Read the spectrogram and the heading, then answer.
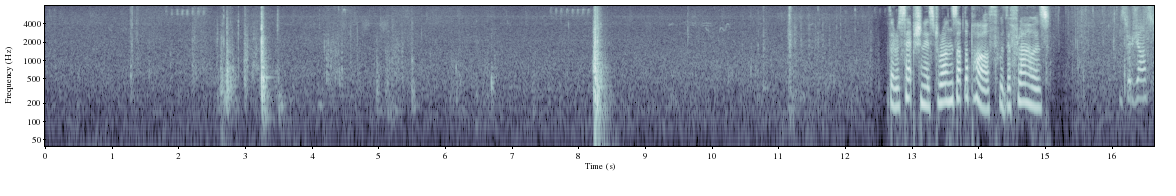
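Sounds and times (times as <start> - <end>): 
soft clunks and rustles as a man gets into a car: 2.2 - 6.9, 10.6 - 12.5
car door thump as a man gets into a car: 8.2 - 8.6
speech: 12.7 - 15.2, 16.2 - 16.6.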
